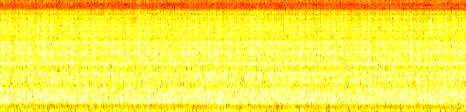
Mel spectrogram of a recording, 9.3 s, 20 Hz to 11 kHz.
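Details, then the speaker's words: 1983 Mitsubishi HS-700UR portable VCR, after repair: smooth steady high whir on fast forward, no rattle or ticking; transport healthy, unlike rewind, where the clutch under the reel is suspected of rattling. "but that little clutch underneath the reel is a little rattly because it doesn't do it on fast forward"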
